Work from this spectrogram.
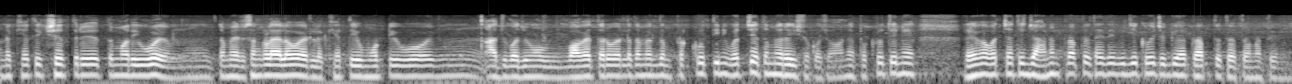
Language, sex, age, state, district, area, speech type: Gujarati, male, 30-45, Gujarat, Rajkot, rural, spontaneous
